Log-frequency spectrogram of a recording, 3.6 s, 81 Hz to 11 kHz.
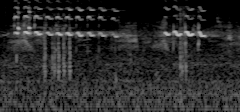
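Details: At sunset in Montezuma, New York, 6 May 2019, a sandpiper gives a rapid string of about a dozen clear, ringing whistled notes, pauses briefly, then adds a shorter burst of four or five, in otherwise quiet surroundings.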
